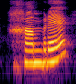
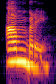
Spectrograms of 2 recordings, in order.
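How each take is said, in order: First: The word starts with an audible h sound. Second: The word starts with no h sound. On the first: The speaker calls it wrong. "I've been hearing some" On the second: The speaker calls it right. "when the H is by itself, it is silent"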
